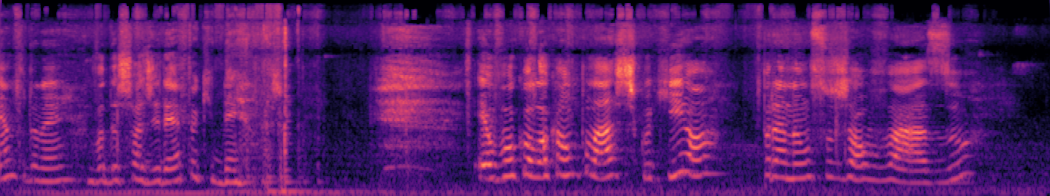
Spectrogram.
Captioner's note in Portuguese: suspirando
